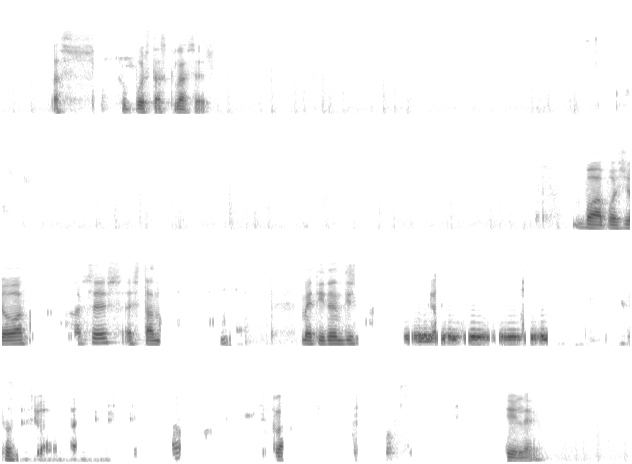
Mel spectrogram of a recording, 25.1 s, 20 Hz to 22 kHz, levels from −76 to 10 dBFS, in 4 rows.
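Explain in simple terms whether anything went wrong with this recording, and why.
The echo canceller likely failed to fully remove the far end's loudspeaker sound from the microphone, so the other side's voice leaks through. It is a faint trace at 0.88–1.33 s, 5.83–6.54 s, 12.82–12.87 s and 22.36–22.96 s, and roughly as loud as the talker from 15.01 to 20.65 s.

Speech is suppressed in double talk: with both sides talking at once, the canceller likely couldn't tell its own talker from the echo and turned everything down. Between 12.81 and 17.11 s (about two seconds in all) and between 18.7 and 23.9 s (about four seconds), the talker's voice drops sharply, sometimes nearly to silence.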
